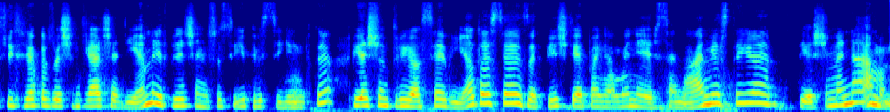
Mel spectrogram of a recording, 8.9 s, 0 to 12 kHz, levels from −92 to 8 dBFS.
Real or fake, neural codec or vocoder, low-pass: fake; codec, 24 kHz, 1 kbps, SNAC; 10.8 kHz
